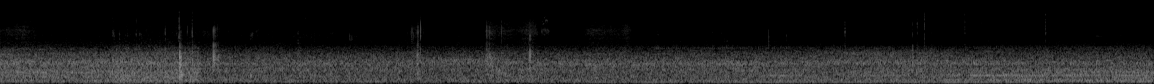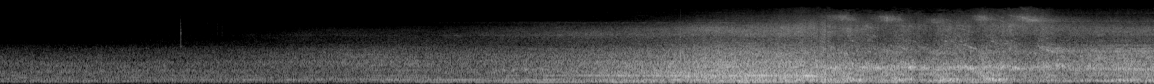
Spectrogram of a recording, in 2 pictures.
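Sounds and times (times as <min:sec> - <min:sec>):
train rushing past: 0:14.2 - 0:23.0.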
